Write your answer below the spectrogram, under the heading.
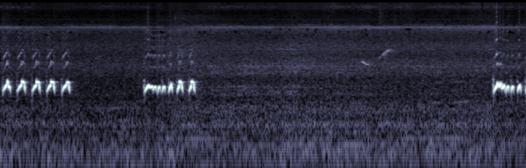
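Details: Zebra dove (perkutut) manggung song in three bursts: five quick, soft cooing notes, then after a second a similar five-note run, then a long pause before a final quick series.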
